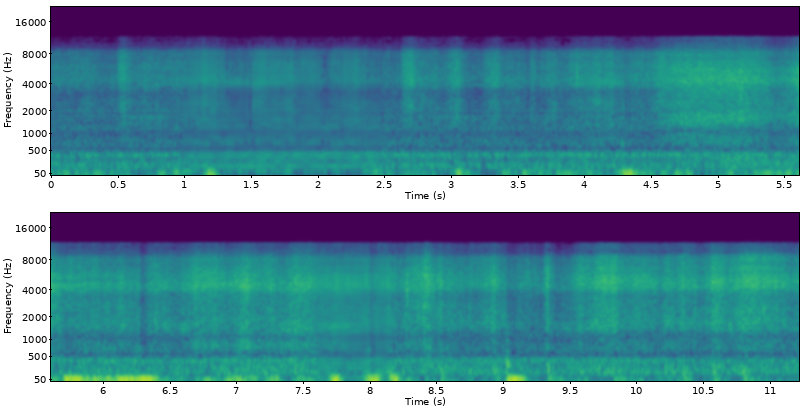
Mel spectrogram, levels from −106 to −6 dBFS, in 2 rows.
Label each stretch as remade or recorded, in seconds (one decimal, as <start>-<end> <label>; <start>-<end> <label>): 0.0-1.0 recorded; 1.0-2.5 remade; 2.5-7.6 recorded; 7.6-8.2 remade; 8.2-11.2 recorded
